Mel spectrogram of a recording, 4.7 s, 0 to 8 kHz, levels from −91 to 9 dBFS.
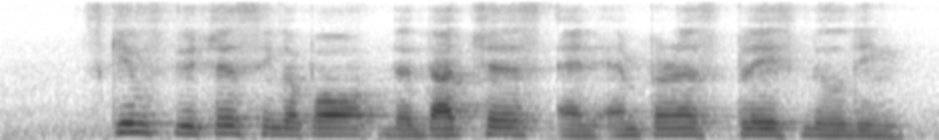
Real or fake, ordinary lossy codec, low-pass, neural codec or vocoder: fake; AAC, 32 kbps; 7.2 kHz; codec, 16 kHz in and 24 kHz out, 1 kbps, XY-Tokenizer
